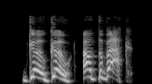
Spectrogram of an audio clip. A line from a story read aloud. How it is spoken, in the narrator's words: shouted Koyich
